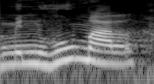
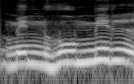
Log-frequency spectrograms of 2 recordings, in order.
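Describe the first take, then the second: First: The mim is followed by an a vowel. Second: The mim is followed by an i vowel. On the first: "tidak boleh" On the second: "tidak boleh"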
